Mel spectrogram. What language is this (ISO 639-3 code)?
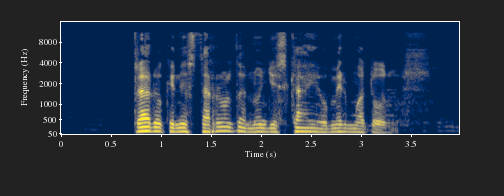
glg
